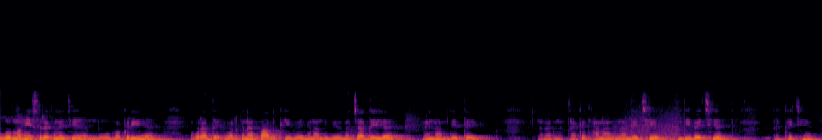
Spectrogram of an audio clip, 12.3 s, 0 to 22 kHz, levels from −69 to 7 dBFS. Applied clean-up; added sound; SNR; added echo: none; none; none; none.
